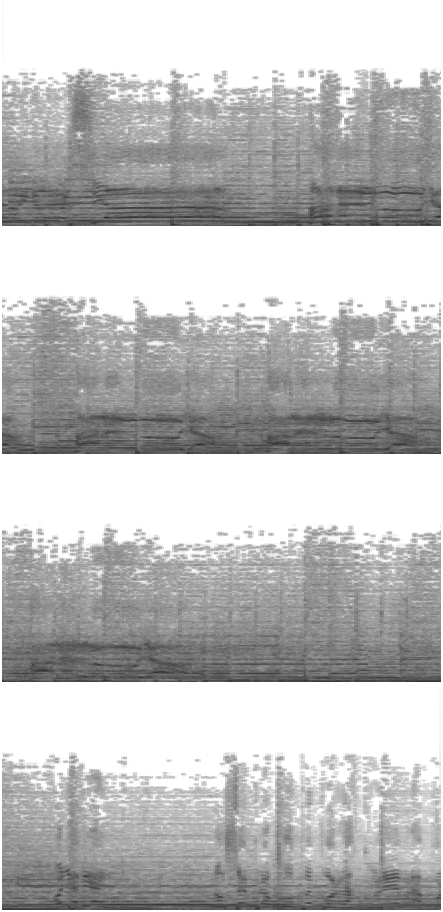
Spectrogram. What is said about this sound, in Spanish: Al mejor aplauso que me hayas dado al rey. Haga que se oiga en el cielo.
